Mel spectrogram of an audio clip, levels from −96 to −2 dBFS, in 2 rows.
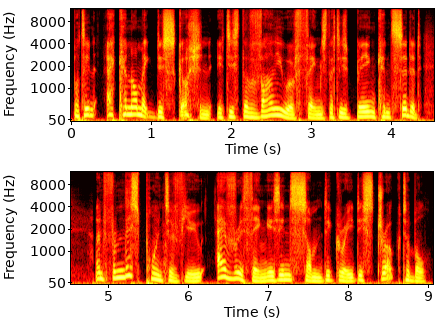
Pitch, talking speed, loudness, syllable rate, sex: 140 Hz, 170 wpm, -20 LUFS, 5.1 syllables/s, male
